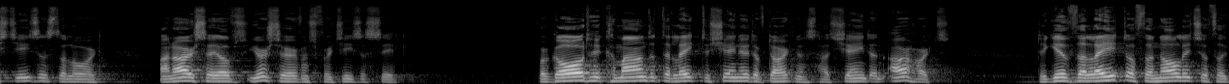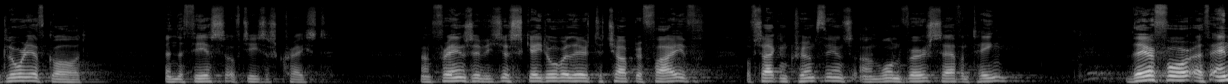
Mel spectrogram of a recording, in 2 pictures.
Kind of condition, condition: setting, large echoing room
